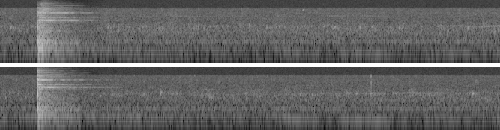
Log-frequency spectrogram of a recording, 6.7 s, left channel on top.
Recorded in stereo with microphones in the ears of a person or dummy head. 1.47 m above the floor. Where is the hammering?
70° right (ahead or behind), 9 m.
